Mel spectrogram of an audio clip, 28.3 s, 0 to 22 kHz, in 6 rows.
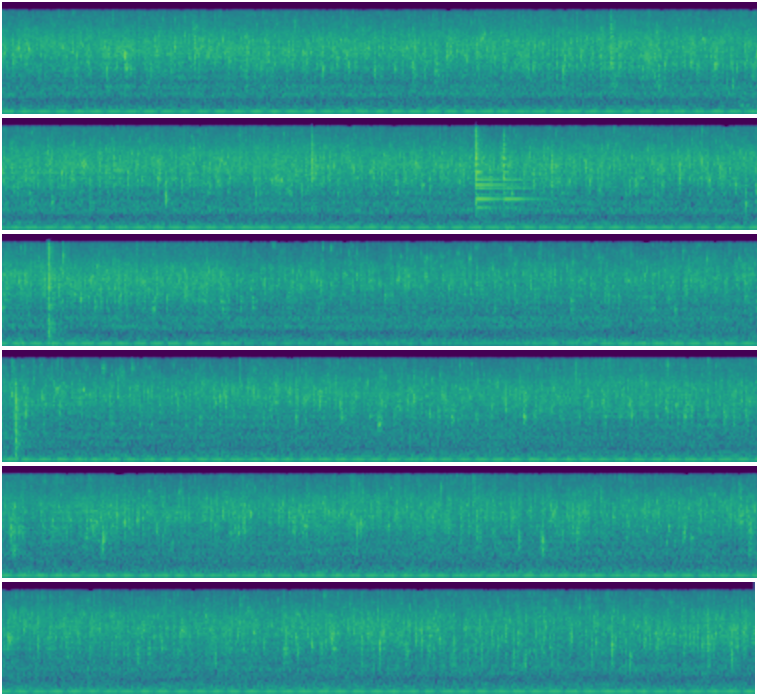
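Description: Battered catfish pieces frying in shallow canola oil in a cast-iron skillet: a steady sizzle and crackle of bubbling hot oil as the coating crisps. A couple of light clicks, about 8 and 14 seconds in, come from metal tongs against the pan, over a steady low hum.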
